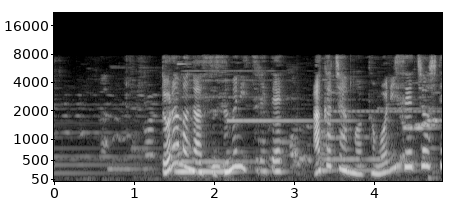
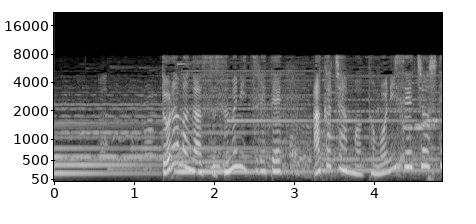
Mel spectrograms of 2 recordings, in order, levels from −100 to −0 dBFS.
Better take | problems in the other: second | noise reduction (classical method log-MMSE)

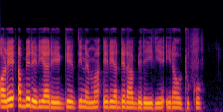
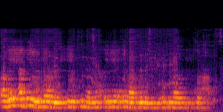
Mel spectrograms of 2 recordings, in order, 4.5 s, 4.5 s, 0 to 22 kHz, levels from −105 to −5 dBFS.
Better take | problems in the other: first | noise reduction (neural separator model SepFormer DNS4)

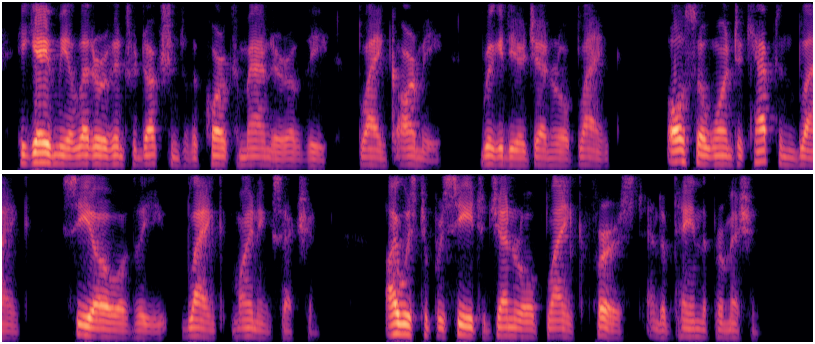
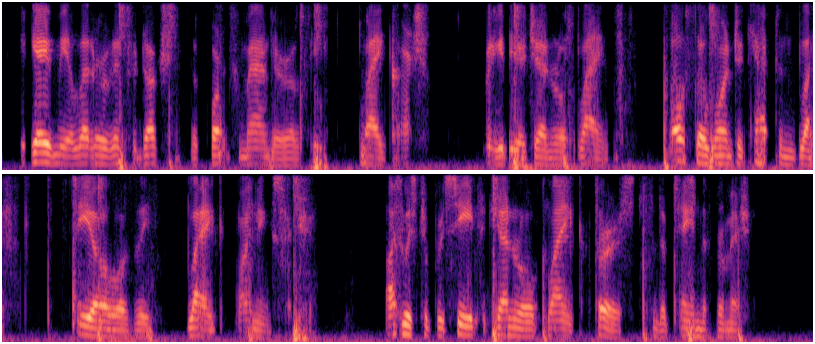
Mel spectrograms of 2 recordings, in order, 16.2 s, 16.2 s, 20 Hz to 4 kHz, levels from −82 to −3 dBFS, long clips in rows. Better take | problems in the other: first | noise reduction (neural diffusion model UNIVERSE++)

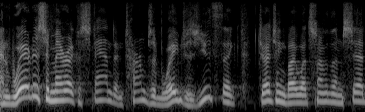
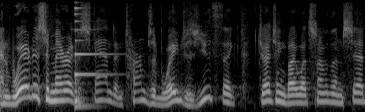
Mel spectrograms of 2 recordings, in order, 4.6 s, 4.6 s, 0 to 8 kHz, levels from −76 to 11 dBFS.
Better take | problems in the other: first | background sound (Acoustic guitar); 4 dB below the speech

